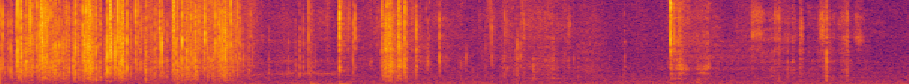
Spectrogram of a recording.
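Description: Clear plastic packaging sleeve crinkling as a hard plastic phone case is pulled out of it. The crackle is dense for about the first second, then thins to a few scattered clicks from handling the case.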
